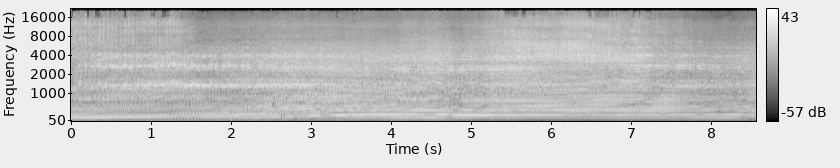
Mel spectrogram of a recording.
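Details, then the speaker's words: Truck at burnout competition, first gear, engine held high: long steady tire squeal with no bite, power down severely; only one wheel spins because the supposed limited-slip differential failed, later welded spider gears. "As we thought, we are down on power quite severely. But the other thing that I'm noticing is that the truck doesn't want to rotate at all. It's supposed to have a limited slip, we think."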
